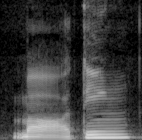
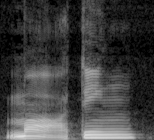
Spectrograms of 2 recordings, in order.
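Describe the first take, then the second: No difference in how they are said.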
